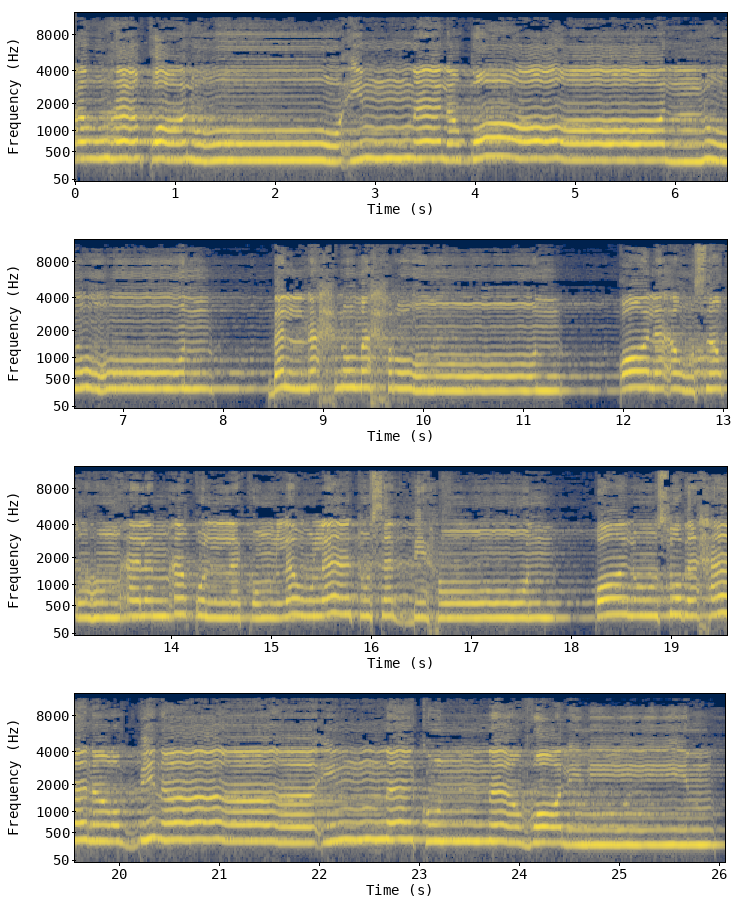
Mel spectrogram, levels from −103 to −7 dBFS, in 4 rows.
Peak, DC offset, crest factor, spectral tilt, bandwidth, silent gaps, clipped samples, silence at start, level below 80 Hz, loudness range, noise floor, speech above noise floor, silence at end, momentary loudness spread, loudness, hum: 0 dBFS; under 0.1%; 16 dB; -2 dB/octave; 11.5 kHz; none; under 0.1%; 0 s; -64 dBFS; 4 LU; -36 dBFS; 20 dB; 0 s; 6 LU; -15 LUFS; none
